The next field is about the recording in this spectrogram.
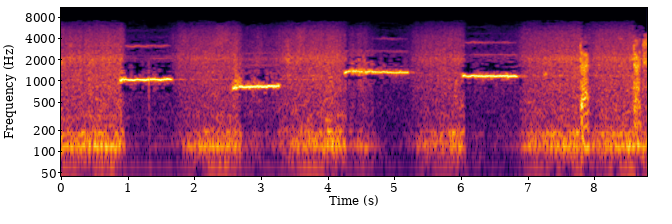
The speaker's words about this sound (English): Did you ever hear it before? Yeah. I bet you did. He's always whistling it.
